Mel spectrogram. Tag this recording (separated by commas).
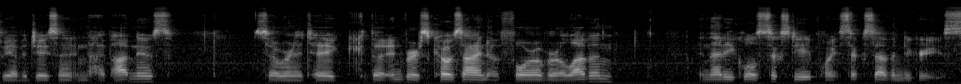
Speech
